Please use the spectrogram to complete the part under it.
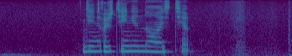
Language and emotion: Russian, sad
